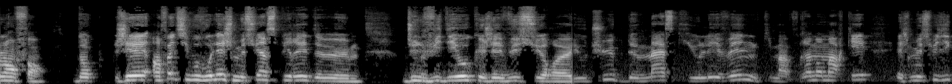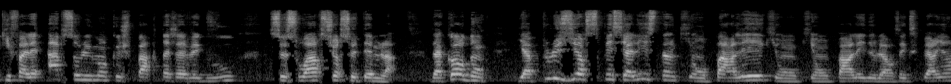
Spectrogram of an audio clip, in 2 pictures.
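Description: At 5.72 s the sound drops out for a brief 20 ms silence. It then comes back noticeably quieter, by about 10 dB, and duller for the rest of the clip, passing a narrower band. A new background noise also appears, sitting roughly 30 dB below the signal. Together these changes in band, tone, level and noise point to an input switched to a poorer device, likely another microphone taking over mid-recording.

Between 10.63 and 12.17 s, on top of that duller sound, there are scattered short gaps: about seven brief hiccups and smeared ticks spread across the stretch, the longest around 30 ms. Each comes from a lost or late packet that the receiver covered by stretching the preceding sound forward. The patches add up to roughly a tenth of a second, a small share of that span.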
